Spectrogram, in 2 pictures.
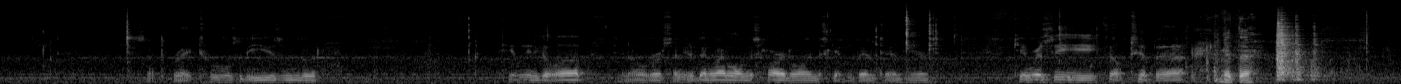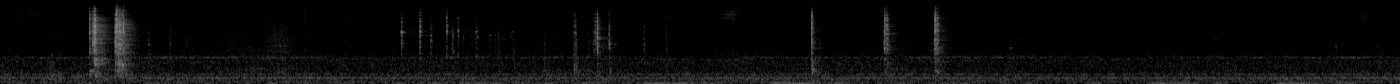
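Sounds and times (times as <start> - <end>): faint steady hum: 0.0 - 28.0
hand tools set down: 12.0 - 13.3
small metal parts clicking: 18.0 - 20.8.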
